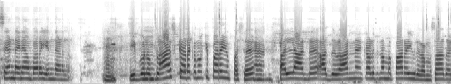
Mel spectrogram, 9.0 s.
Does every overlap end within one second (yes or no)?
yes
